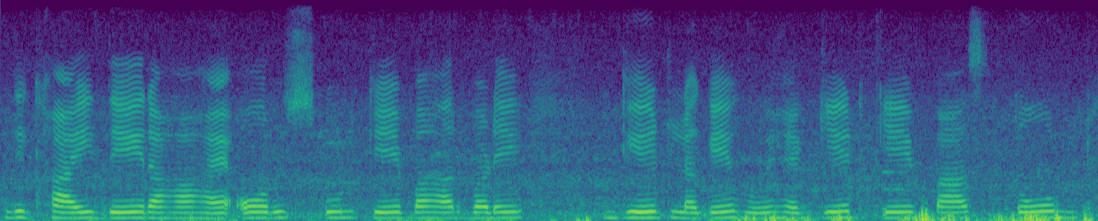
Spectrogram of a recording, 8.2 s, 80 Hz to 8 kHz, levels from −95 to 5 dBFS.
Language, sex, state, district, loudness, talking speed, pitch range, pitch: Hindi, male, Chandigarh, Chandigarh, -19 LUFS, 125 wpm, 200-210 Hz, 205 Hz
